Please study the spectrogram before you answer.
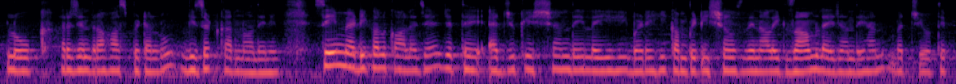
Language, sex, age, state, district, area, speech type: Punjabi, female, 30-45, Punjab, Patiala, urban, spontaneous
